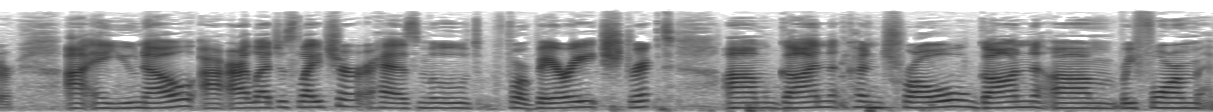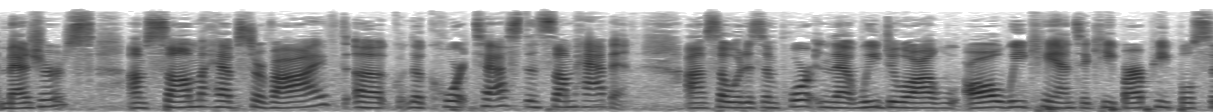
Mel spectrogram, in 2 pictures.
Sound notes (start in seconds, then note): none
